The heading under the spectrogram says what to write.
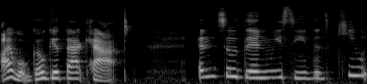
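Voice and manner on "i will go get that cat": very enthusiastic, keen and eager. Retelling what a therapist said about fetching a cat: imitating an enthusiastic reply. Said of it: "very enthusiastically says".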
